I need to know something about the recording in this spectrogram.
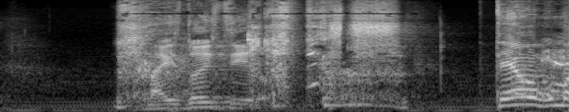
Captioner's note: laughs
